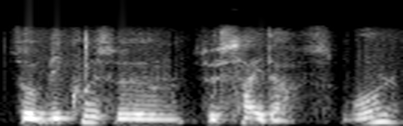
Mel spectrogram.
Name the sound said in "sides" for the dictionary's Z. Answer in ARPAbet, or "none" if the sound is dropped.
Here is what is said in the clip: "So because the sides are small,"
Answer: none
